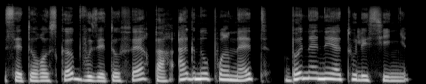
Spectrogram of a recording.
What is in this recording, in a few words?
Mademoiselle, French; horoscope annee 2025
